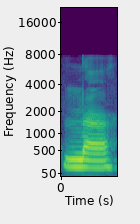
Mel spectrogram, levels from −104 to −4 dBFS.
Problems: none marked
